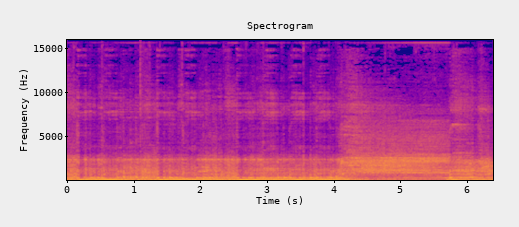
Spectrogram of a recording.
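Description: Upbeat Malayalam folk song (nadanpattu) playing loud, with a steady drum beat.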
